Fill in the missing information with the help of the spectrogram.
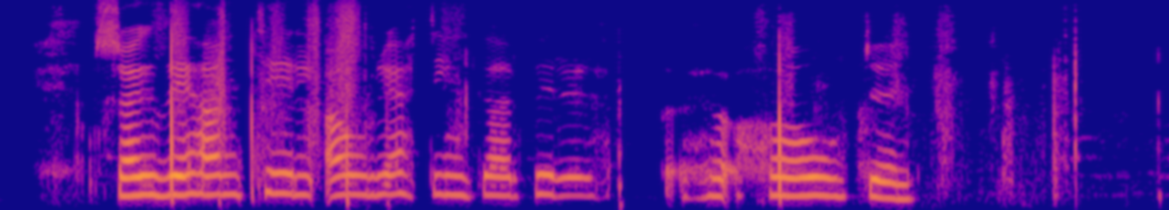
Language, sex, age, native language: Icelandic, male, 12, Icelandic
